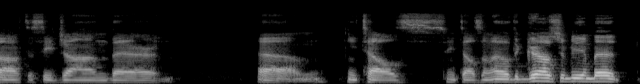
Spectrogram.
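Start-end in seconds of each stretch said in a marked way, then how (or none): 4.9-6.2 loud, higher, pissed-off tone.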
